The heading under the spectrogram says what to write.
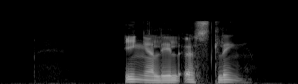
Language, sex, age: Swedish, male, 31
